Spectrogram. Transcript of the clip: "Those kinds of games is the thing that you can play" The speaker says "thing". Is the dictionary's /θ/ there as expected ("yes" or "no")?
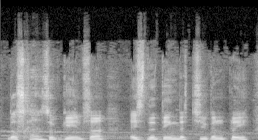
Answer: no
